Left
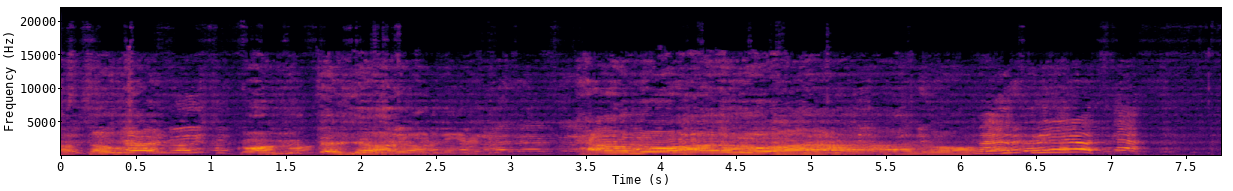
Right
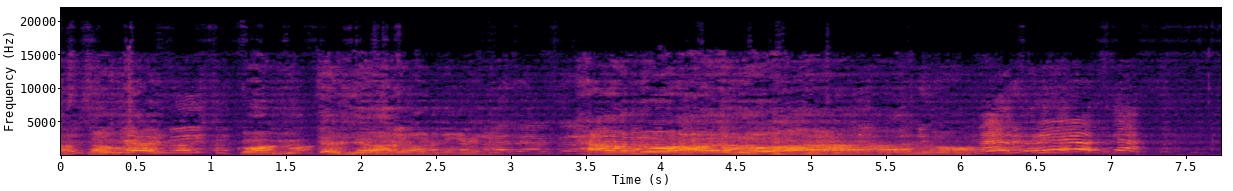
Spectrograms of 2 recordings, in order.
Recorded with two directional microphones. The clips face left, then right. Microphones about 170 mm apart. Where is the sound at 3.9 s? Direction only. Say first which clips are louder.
Even; 10° left (ahead or behind).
